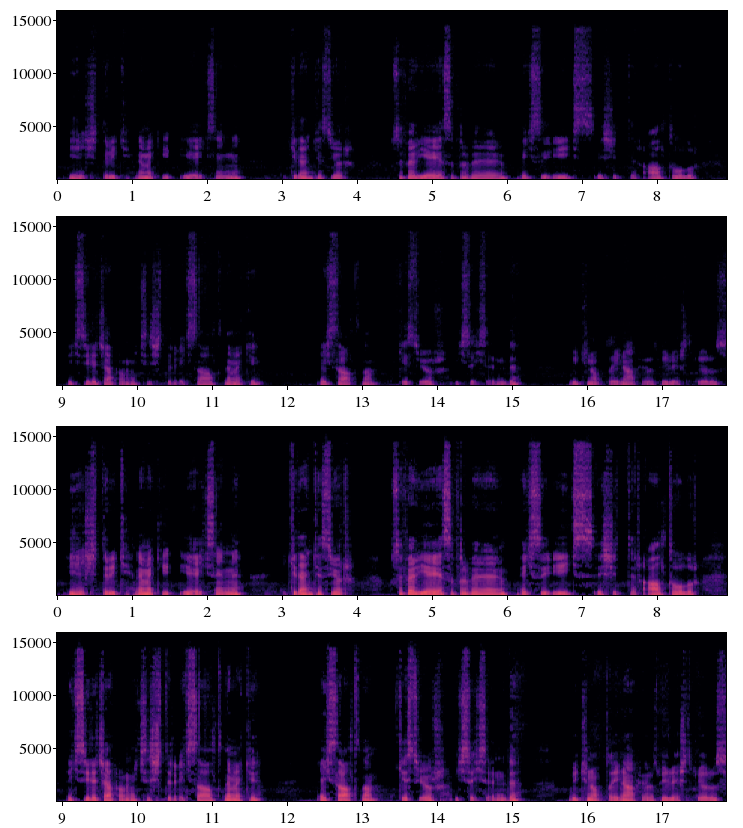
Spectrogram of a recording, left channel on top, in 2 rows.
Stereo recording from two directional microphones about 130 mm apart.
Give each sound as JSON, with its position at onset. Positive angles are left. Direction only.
{"t": 0.1, "sound": "speech", "side_deg": -35}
